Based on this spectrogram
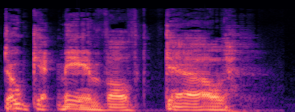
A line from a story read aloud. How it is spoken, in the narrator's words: Sabretooth growled at her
